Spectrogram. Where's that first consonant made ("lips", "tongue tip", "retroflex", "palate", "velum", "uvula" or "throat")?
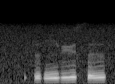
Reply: throat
